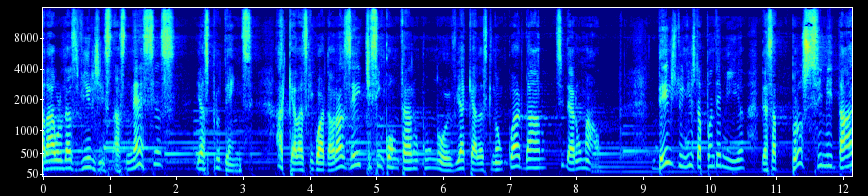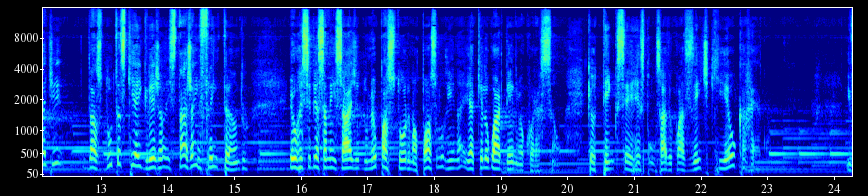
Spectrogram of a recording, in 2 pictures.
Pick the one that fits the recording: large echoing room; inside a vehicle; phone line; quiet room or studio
large echoing room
